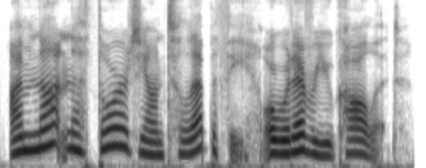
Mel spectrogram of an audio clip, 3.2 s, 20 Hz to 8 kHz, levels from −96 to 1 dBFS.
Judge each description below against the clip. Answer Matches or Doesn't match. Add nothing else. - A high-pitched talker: Matches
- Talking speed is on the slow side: Doesn't match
